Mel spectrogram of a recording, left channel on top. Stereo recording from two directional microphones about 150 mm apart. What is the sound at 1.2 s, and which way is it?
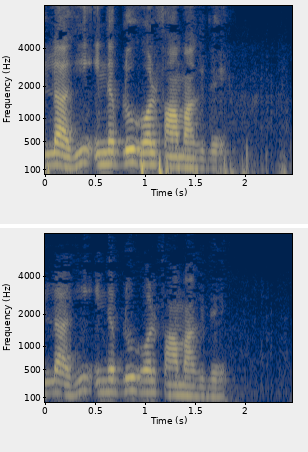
Speech, 15° left (ahead or behind).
